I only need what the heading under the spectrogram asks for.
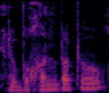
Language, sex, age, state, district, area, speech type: Assamese, male, 60+, Assam, Udalguri, urban, spontaneous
